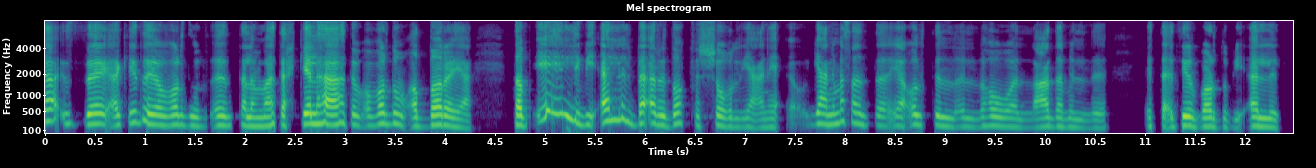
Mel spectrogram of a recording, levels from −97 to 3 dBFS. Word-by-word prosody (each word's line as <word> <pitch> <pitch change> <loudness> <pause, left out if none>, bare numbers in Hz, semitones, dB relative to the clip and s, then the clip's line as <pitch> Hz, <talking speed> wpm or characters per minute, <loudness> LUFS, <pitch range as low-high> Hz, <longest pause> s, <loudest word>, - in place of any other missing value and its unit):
لأ، 285 -3 +3
إزاي! 225 -1 +2
أكيد 245 +6 -4
هي 220 -2 +5
برضو 200 -1 -1
أنت 195 +1 -2
لمّا 185 0 +1
هتحكي 220 +3 +3
لها 230 -1 +6
هتبقى 200 -5 -5
برضو 230 0 0
مقدّرة 185 +3 +2
يعني. 160 -7 -2 0.4
طَب 205 -2 +6
إيه - - +1 0.2
اللي 305 - +2
بيقلل 270 +8 +1
بقى 245 +2 +3
رضاك 225 +4 -1
في - - -16
الشغل؟ 180 -2 -4
يعني 165 0 -8 0.3
يعني 220 0 -1
مثلًا 255 0 -3
أنت 210 -2 -8 0.3
قُلت 210 -1 -4
ال 180 -3 -2
اللي 175 0 -11
هو 185 -2 -4
ال 160 -1 -11
عدم 175 0 -2
ال 155 -2 -11 0.4
التقدير 180 +1 +1
برضو 175 -1 -1
بيقلل، 170 +1 -2
195 Hz, 170 wpm, -23 LUFS, 175-220 Hz, 0.4 s, لها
